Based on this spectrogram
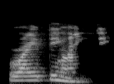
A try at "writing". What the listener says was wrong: Writing. Huruf mana yang nggak dibaca? W. Nah, W, W-nya kan nggak dibaca, bukan writing ya, writing, langsung ke R. Nah, itu namanya silent letter.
